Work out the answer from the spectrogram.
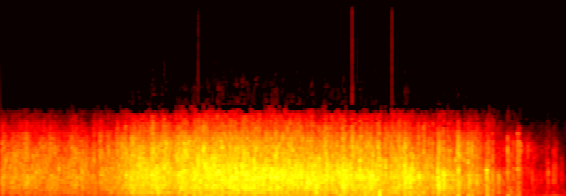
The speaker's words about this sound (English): A ripple of applause spreads through a section where uniformed women are sitting.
